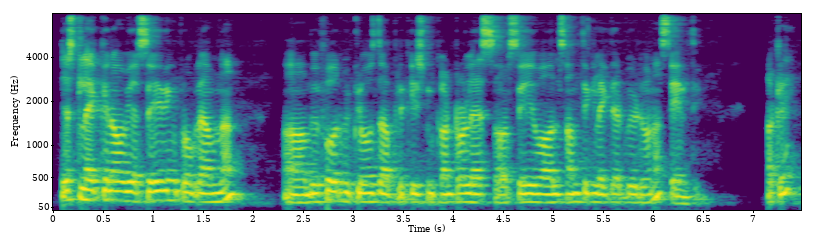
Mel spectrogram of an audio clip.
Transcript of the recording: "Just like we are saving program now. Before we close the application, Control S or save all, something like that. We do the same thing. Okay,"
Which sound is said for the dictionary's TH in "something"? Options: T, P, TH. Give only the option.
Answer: T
